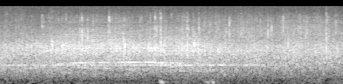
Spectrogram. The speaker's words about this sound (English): Come on, and give a great big clap hand. Clap your hands, that's right. Clap your hands.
